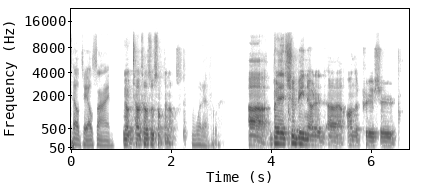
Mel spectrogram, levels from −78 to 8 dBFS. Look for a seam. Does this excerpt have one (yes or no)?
yes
